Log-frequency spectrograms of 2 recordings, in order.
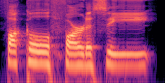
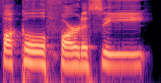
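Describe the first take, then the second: First: It is said in an exaggerated mock accent. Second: The same.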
